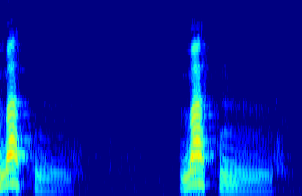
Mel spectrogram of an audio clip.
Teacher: mutton读快了之后是鼻腔爆破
